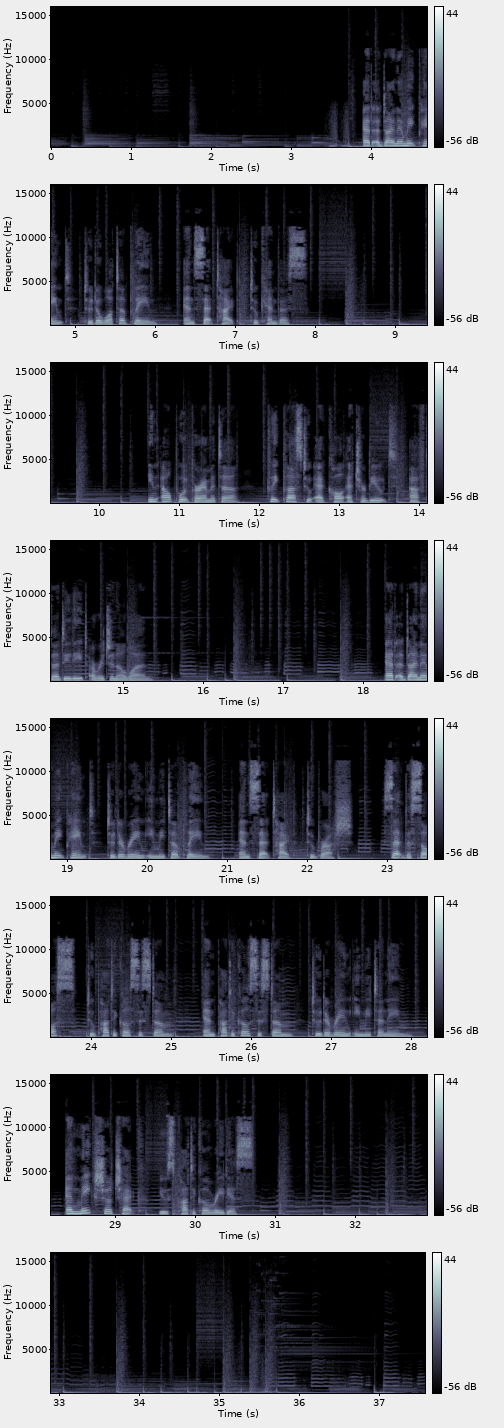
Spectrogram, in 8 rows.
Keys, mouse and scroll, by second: 2.4 click, 3.6 click, 4.7 click, 10.8 click, 11.8 click, 12.4 click, 12.9 click, 13.5-14.8 drag, 15.4-16.4 drag, 17.8 click, 18.5 click, 19.4 click, 20.7-21.4 drag, 21.7 click, 23.3-24.9 drag, 25.4 click, 27.9 click, 29.7 shift+Left, 29.7 middle click, 29.7 scroll down 1, 29.7 space, 29.9 click, 34.4-35.3 shift+middle drag, 35.5 middle click, 37.3 click.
